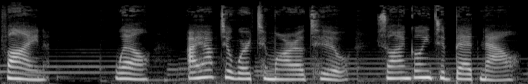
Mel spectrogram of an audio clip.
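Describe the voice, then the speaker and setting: A high, youthful wife's voice acted by a woman tells her story in a manga dub with faint music behind it. She is composed but exasperated, blunt and determined to stand on her own. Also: unhurried, close to an everyday voice. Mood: curt, resigned. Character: fed-up young working wife and mother, determined, blunt. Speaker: narrator and lead character. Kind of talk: manga dub, narration and dialogue.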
